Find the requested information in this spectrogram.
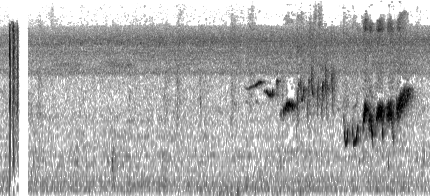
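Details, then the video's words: White-rumped shama, Sumatra, singing briskly: after a sharp click and a long quiet stretch with a steady high hum, whistled slurs and rapid, rhythmic chattering phrases build to a loud, busy finish. "murai batu sumatra. _suara asli alam gacor"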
